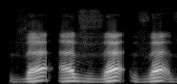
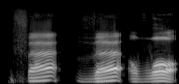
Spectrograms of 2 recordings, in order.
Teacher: huruf dzal ujung lidahnya ada yang keluar sedikit ya. Za, jangan pelit ya, jangan disumputkan, jangan disumpetin, apa, jangan jangan diumpetin ya, jangan disembunyikan si lidahnya di dalam, tapi keluarkan sedikit.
